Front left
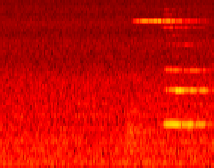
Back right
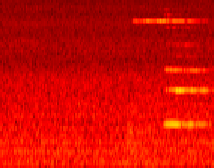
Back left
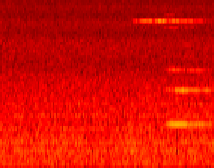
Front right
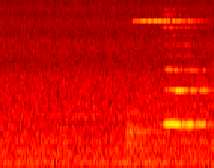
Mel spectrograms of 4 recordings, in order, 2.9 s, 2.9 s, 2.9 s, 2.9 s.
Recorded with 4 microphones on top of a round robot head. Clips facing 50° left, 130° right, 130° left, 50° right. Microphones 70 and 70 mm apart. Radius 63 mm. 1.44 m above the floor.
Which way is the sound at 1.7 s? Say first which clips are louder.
Front left 2 dB, front right 4 dB; 25° right.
